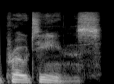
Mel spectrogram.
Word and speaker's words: proteins: Meat and other proteins. Nuts. Okay, listen that the pronunciation is proteins, not proteins, right? Proteins, proteins. So we don't pronounce the E.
